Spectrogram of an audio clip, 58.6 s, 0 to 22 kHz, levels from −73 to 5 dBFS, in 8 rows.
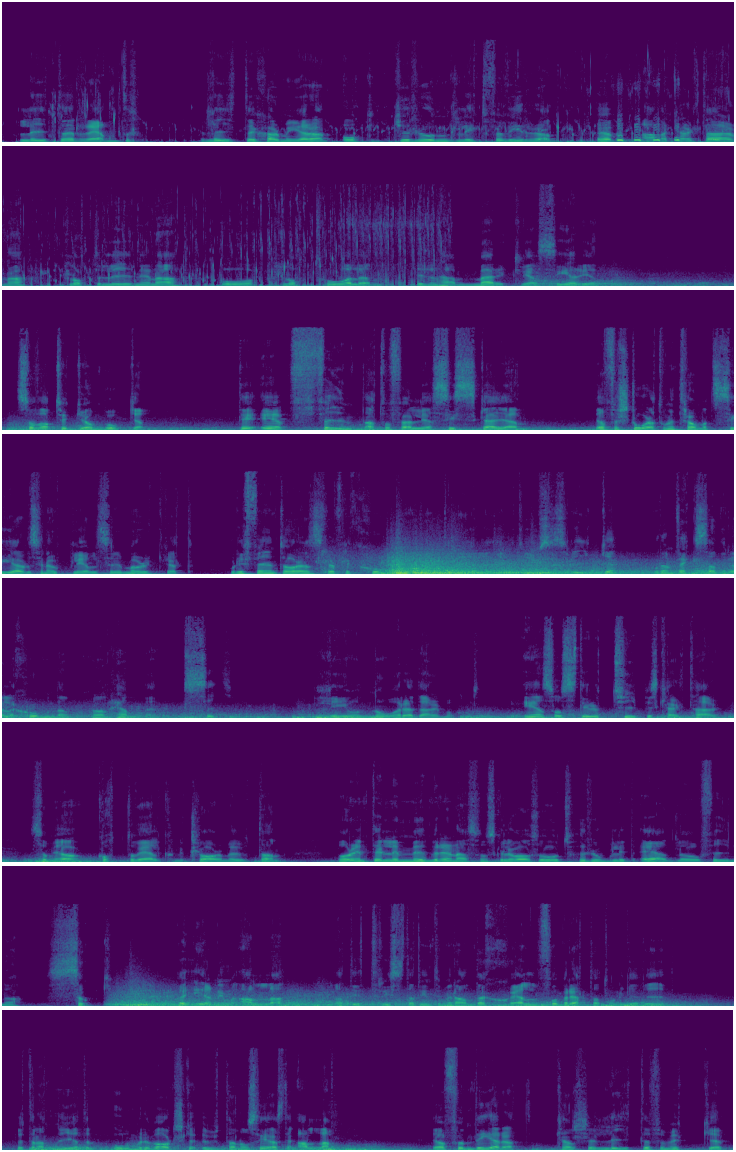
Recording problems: rain or running water; loud; throughout; 2 dB below the speech

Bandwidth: 16 kHz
